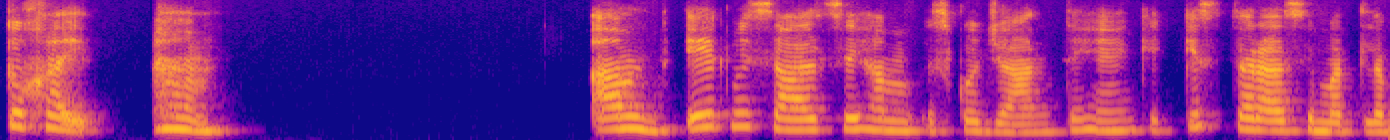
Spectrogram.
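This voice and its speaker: A woman teaching Quran recitation rules, explaining slowly step by step and often checking in with her listeners. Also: medium pitch, darkish tone, muffled recording. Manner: slow, explaining step by step with frequent "theek hai". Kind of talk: tajweed lesson.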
